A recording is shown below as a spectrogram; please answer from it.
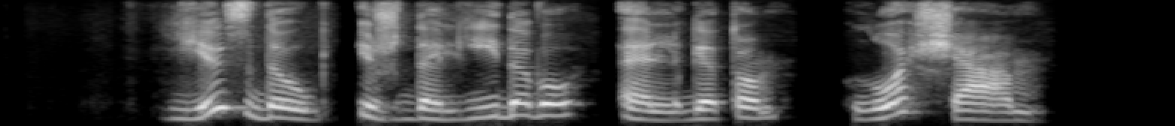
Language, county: Lithuanian, Vilnius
